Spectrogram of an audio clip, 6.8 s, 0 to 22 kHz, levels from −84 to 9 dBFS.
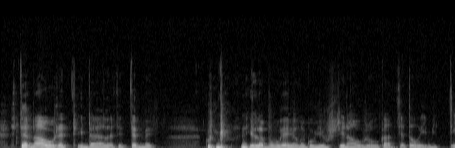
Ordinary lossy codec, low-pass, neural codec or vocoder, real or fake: none; 19.8 kHz; none; real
